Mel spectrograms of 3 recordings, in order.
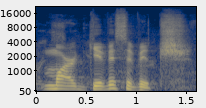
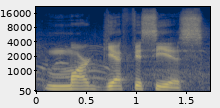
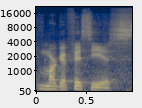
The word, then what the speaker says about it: Margevicius: Nick Margevicic. Nick Margevicic. I have no idea how to say that. Nick Margevicius. Nick Margevicius.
